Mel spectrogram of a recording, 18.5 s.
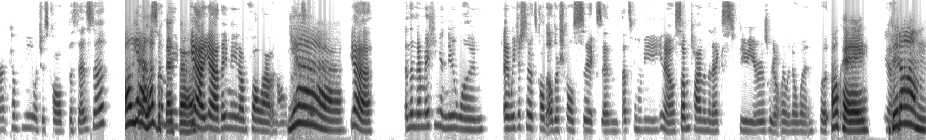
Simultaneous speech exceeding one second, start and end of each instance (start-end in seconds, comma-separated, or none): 2.8-4.0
